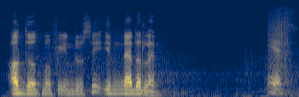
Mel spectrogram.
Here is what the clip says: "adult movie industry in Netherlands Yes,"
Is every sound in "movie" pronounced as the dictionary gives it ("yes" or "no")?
no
